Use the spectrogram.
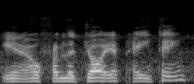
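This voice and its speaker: A man voicing a campy, fussy talking scarecrow with a droll, drawn-out delivery. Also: on the high side, slight background noise, natural voice. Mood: wry, fussy.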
